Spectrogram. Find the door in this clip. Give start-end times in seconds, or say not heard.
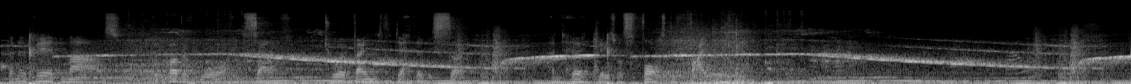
6.5-7.8.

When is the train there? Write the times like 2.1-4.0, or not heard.
0.0-3.6.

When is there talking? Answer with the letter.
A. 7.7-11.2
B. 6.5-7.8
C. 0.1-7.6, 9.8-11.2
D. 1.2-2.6
C.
